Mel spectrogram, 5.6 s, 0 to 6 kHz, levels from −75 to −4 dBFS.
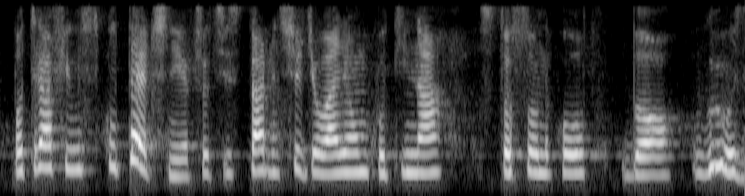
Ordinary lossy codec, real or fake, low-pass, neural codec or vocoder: none; fake; 5.4 kHz; codec, 24 kHz, 0.9 kbps, WavTokenizer, small release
